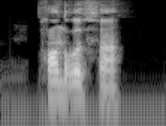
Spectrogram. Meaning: 1. to become void 2. to come to an end
- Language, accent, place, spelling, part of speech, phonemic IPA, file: French, France, Lyon, prendre fin, verb, /pʁɑ̃.dʁə fɛ̃/, LL-Q150 (fra)-prendre fin.wav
